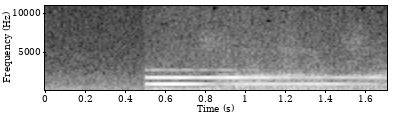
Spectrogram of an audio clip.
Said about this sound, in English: So maybe take a minute to reflect on it, and then I'll start ringing the bell every minute. I'll ring the bell to start in a minute.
